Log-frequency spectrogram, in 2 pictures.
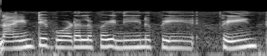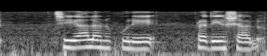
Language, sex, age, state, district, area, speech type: Telugu, female, 45-60, Andhra Pradesh, Alluri Sitarama Raju, rural, spontaneous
